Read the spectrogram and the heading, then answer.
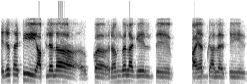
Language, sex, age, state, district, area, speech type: Marathi, male, 18-30, Maharashtra, Wardha, urban, conversation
